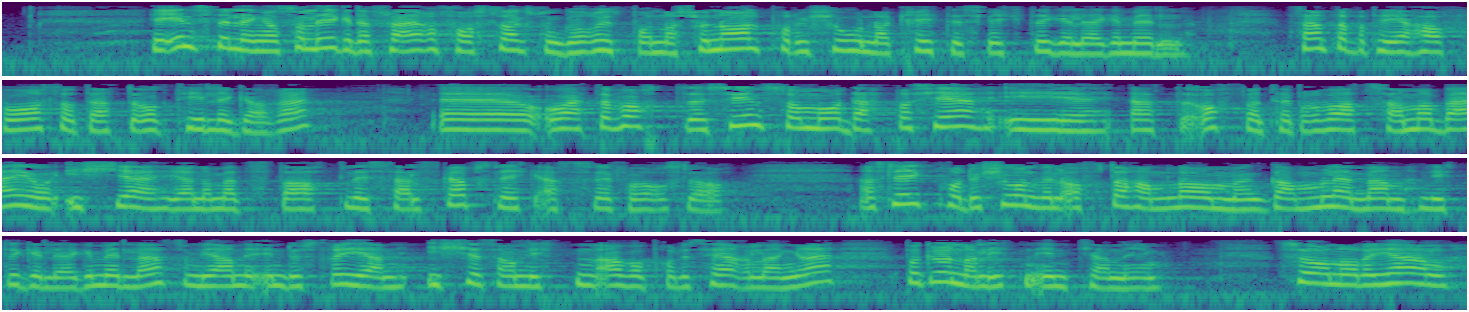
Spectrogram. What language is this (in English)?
Norwegian Nynorsk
